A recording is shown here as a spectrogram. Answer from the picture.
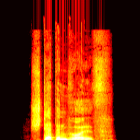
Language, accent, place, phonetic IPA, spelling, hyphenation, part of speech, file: German, Germany, Berlin, [ˈʃtɛpn̩ˌvɔlf], Steppenwolf, Step‧pen‧wolf, noun, De-Steppenwolf.ogg
- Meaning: 1. steppe wolf (Canis lupus campestris) 2. coyote (Canis latrans)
